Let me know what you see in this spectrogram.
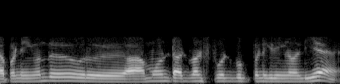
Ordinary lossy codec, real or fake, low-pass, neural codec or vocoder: Opus, 64 kbps; real; 3.6 kHz; none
